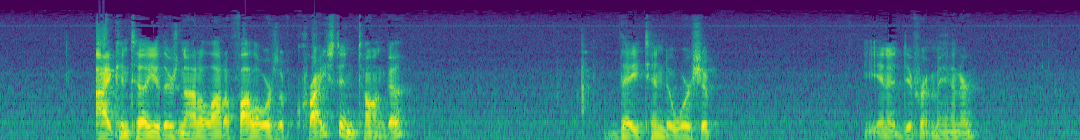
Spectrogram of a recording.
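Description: A middle-aged man talks calmly and close up, with pauses.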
